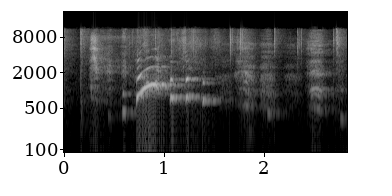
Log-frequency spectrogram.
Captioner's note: screaming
